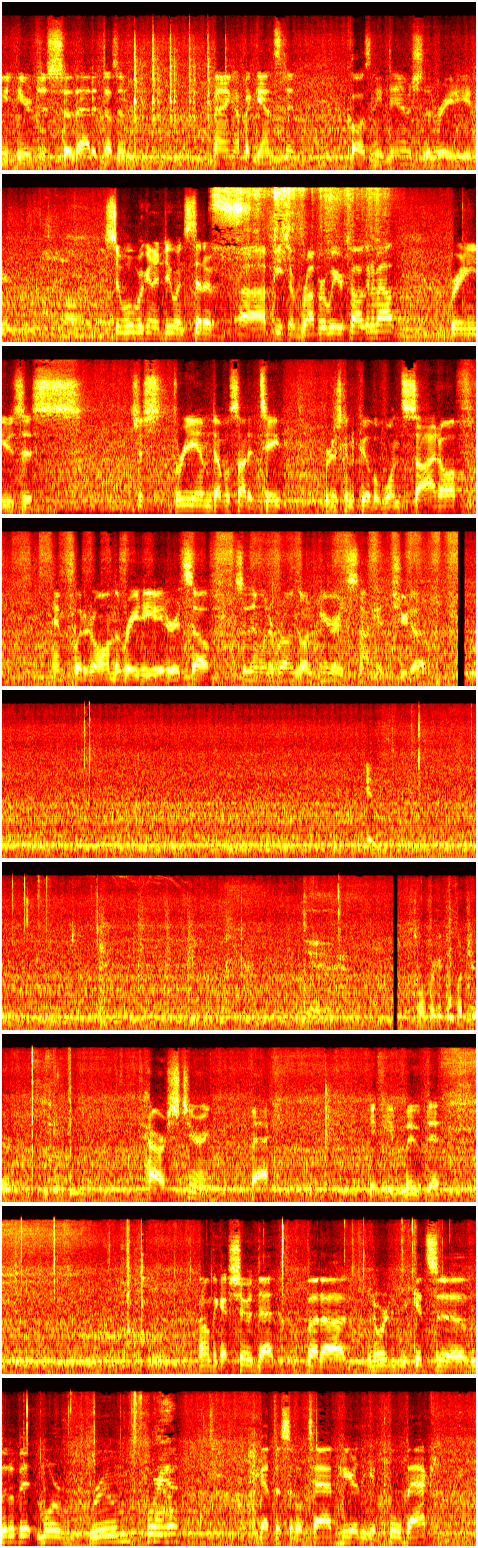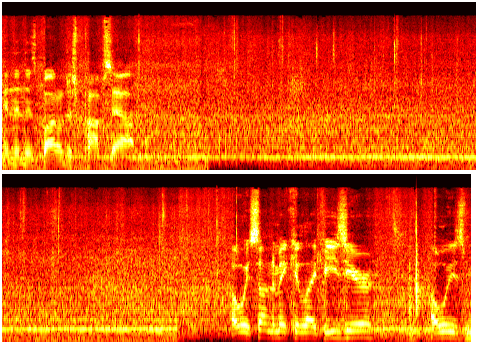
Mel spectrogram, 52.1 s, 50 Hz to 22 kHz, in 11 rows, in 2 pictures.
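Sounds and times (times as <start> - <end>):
steady mechanical hum: 0.0 - 52.0
noisy hiss: 6.7 - 8.8.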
